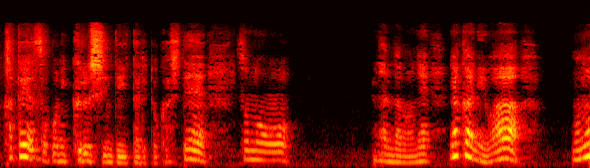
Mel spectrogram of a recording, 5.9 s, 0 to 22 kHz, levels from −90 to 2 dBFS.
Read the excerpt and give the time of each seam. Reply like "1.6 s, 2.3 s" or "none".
2.3 s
